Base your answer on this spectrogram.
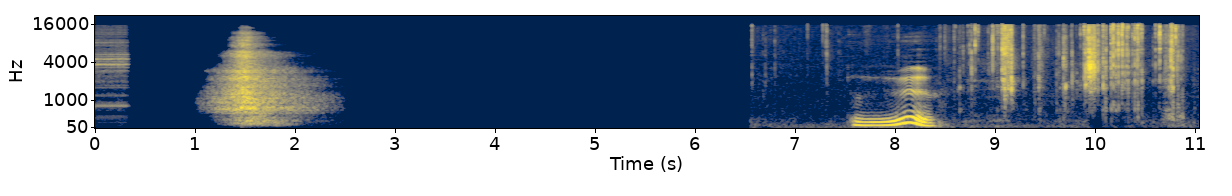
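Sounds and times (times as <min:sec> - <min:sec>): plastic film peeling off: 0:08.4 - 0:11.0.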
